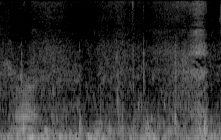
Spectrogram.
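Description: Quiet open-air background on a kayak: a steady low wind rumble on the microphone, with a brief faint voice near the start.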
